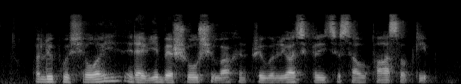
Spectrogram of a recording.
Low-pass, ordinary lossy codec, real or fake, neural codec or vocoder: 10.8 kHz; MP3, 48 kbps; fake; codec, 16 kHz in and 24 kHz out, 0.6 kbps, FocalCodec, streaming, 2048 codes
